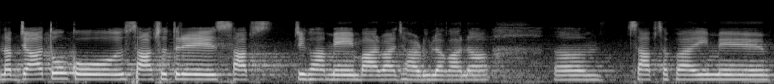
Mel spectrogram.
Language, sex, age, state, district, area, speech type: Hindi, female, 18-30, Madhya Pradesh, Hoshangabad, rural, spontaneous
